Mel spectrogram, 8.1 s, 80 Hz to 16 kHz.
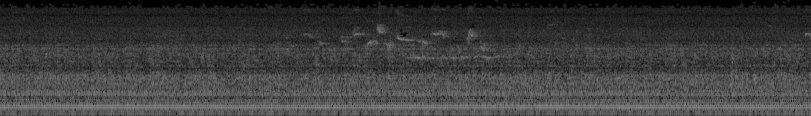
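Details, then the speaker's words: Hotpoint Aquarius 6 kg WMA50 washing machine on a test wash after a new suppressor was fitted; the old one arced and tripped the consumer unit. Drum distributes a small load before a short spin, with a steady, even motor hum and no knocking. Normal spin. "it's trying to distribute the Lord I reckon before it does a little spin"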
